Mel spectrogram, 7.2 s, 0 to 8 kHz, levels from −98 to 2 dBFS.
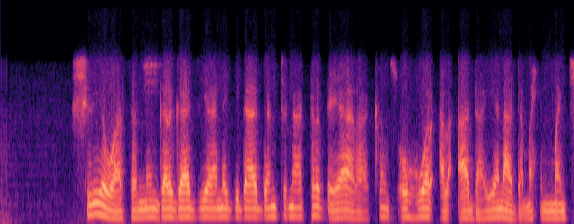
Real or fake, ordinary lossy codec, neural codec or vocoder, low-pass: real; none; none; 7.2 kHz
